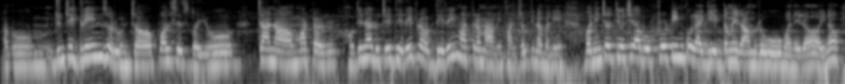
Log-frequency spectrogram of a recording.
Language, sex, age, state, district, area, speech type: Nepali, female, 18-30, West Bengal, Kalimpong, rural, spontaneous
